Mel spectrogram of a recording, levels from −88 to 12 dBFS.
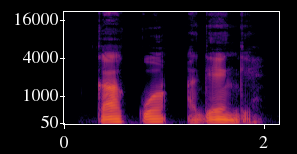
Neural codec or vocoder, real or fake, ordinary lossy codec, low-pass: vocoder, 44.1 kHz, 128 mel bands every 256 samples, BigVGAN v2; fake; none; none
